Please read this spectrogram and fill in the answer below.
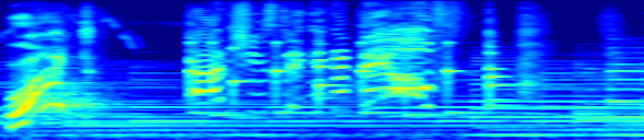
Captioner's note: Rohit's phone ringing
